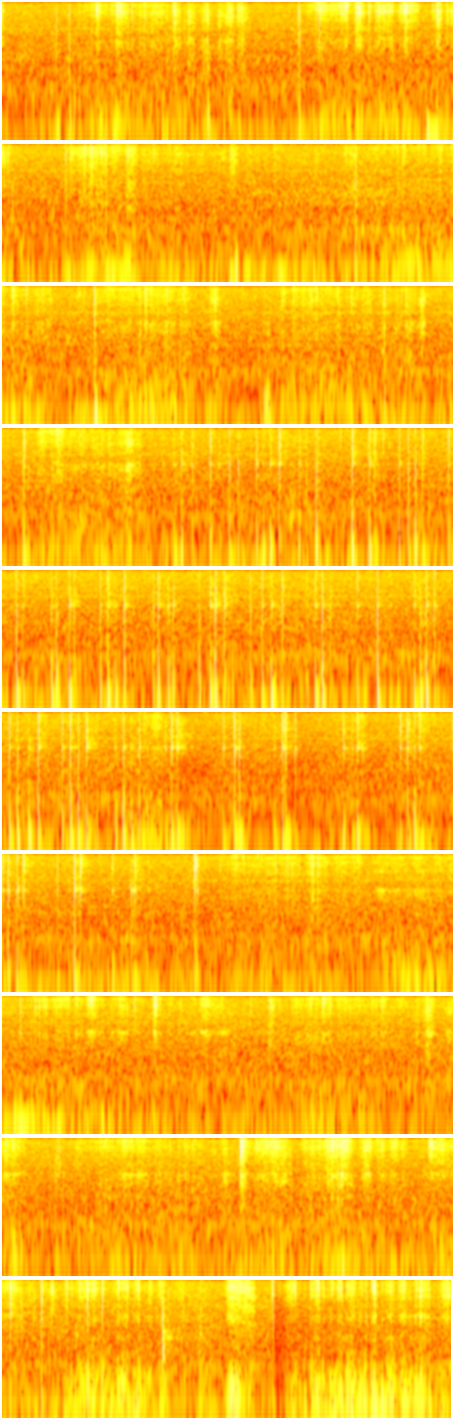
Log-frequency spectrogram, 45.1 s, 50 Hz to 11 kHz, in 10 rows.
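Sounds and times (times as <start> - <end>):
fingernails scratching soap: 0.6 - 6.5, 8.0 - 42.2, 42.8 - 45.0
fingernails tapping soap: 15.2 - 29.1.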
